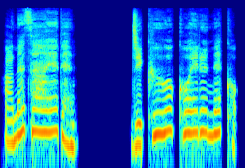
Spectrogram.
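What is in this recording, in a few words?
Voice title, Japanese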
